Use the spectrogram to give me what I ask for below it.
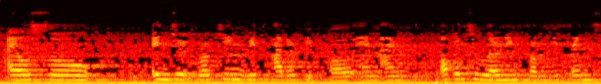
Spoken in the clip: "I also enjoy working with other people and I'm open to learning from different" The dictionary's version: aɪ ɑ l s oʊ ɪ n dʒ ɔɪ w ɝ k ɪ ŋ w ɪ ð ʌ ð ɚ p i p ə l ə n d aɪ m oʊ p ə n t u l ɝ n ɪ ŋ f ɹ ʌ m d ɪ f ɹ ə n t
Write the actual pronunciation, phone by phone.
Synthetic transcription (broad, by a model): aɪ ɑ l s oʊ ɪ n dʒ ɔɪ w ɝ k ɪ ŋ w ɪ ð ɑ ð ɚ p i p ə l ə n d aɪ m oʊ f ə n t u l ɝ n ɪ ŋ f ɹ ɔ m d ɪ f ɹ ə n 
